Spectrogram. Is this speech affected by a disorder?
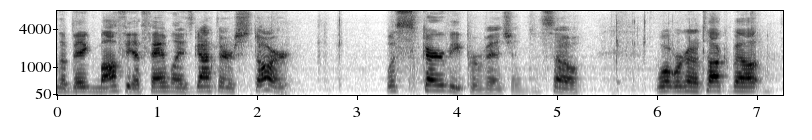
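No.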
